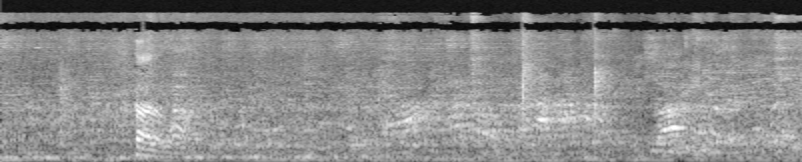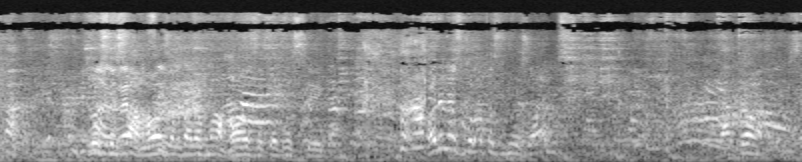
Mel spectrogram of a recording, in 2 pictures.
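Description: A crowd of men and women chatters in the background.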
